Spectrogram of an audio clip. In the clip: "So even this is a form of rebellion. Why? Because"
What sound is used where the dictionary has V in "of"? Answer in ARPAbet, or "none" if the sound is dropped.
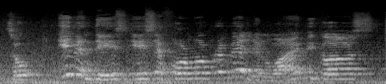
P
